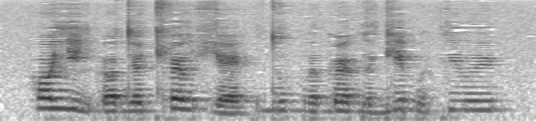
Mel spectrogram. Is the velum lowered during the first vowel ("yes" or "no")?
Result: no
